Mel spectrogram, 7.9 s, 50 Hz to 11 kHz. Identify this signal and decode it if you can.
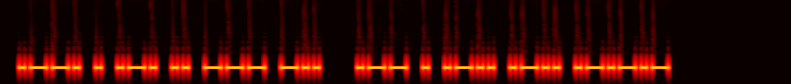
Morse code, heard as a keyed tone, about 22 wpm, 700 Hz. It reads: PERIOD WELL.
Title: Sentences from Top 1000 Words - Review Part 5 - 22wpm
